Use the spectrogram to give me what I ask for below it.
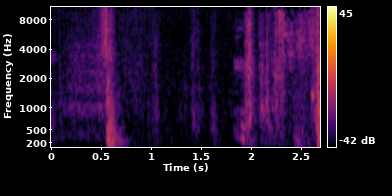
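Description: A door shuts with a single thump. After a pause comes a cluster of clicks and rattles as it is locked.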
